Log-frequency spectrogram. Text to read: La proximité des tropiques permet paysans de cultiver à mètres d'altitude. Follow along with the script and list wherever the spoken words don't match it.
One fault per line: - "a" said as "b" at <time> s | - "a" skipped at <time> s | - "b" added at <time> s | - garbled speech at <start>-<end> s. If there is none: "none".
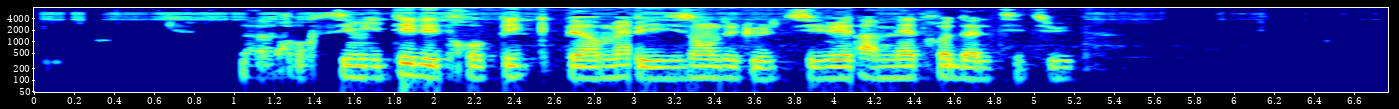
none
